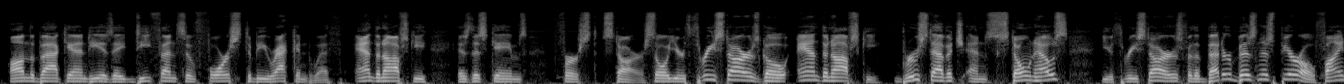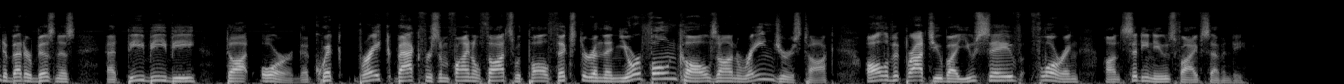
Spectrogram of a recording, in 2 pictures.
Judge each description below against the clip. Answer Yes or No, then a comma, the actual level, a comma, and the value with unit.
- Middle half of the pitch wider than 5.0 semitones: Yes, wide, 5.4 semitones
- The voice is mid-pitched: Yes, medium, 150 Hz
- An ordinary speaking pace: Yes, average, 170 wpm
